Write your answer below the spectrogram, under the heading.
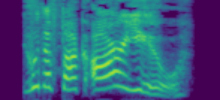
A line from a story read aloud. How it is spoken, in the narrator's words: Without meaning to, I was screaming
